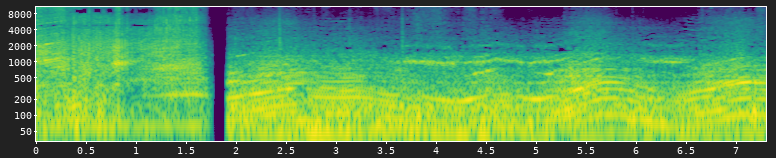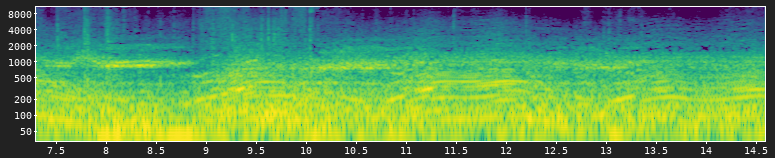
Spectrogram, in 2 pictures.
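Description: Dodge Charger SRT V8 heard from inside the cabin during a donut or slide, revved up and down over and over while the tyres squeal. A different Charger drives past before a sudden cut about two seconds in.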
